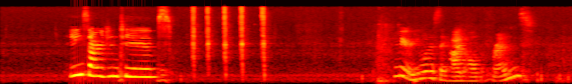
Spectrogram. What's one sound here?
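A young child speaks excitedly close by.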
